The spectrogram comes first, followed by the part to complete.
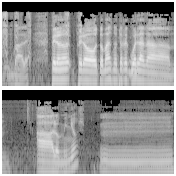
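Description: Very slow speech from a man, medium in pitch, with fairly even intonation. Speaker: radio host. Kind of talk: live radio talk with young participants.

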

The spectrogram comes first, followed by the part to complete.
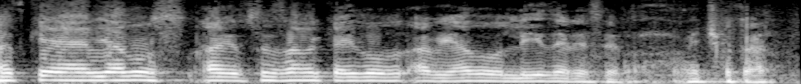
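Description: Noticeable background noise sits behind this man. His medium-pitched voice has lively intonation. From Mexico, Guadalajara, Jalisco. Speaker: former cartel member. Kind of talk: interview testimony.

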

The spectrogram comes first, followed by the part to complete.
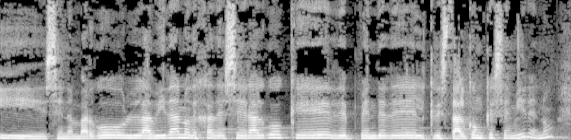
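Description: A woman speaks in an ordinary speaking voice at a medium pitch. Her pace is fairly slow and her intonation fairly even. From Catalonia, Manresa. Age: 40s. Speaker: author. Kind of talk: radio interview. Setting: radio studio.

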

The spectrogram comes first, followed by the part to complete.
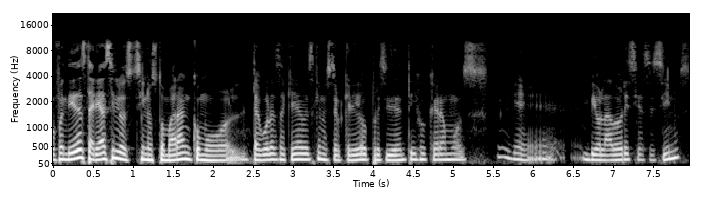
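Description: A fairly quick, monotone, flat delivery in a dark, mellow tone with a Mexican accent. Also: man, fairly high pitch for a man. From Mexico, Michoacán. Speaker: film podcast co-host. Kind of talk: casual chat.

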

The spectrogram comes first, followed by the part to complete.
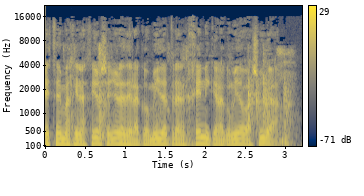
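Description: The speech runs at a very fast pace with fairly even intonation, and noticeable background noise sits behind it. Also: man. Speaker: podcast co-host. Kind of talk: casual chat; improvised sketch interview.

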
